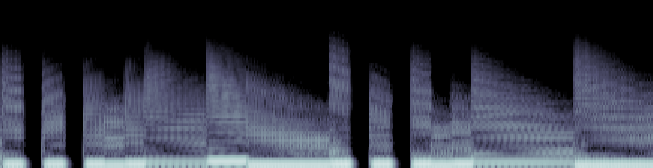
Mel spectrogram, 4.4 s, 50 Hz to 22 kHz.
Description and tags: Grey Bas - c - 110 BPM-01
110bpm, bas, loop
